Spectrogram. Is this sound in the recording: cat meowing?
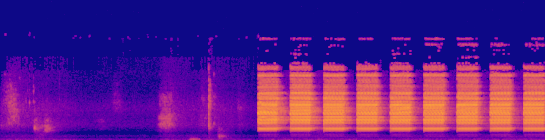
no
